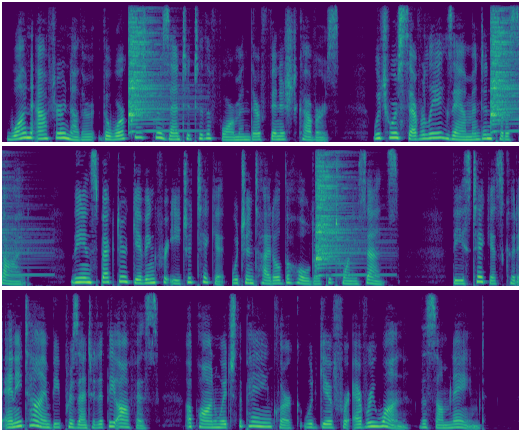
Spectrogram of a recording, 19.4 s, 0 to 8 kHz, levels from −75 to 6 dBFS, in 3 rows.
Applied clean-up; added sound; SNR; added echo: none; Gong; 2 dB; none.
